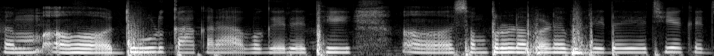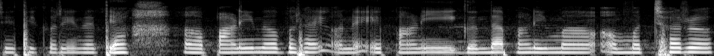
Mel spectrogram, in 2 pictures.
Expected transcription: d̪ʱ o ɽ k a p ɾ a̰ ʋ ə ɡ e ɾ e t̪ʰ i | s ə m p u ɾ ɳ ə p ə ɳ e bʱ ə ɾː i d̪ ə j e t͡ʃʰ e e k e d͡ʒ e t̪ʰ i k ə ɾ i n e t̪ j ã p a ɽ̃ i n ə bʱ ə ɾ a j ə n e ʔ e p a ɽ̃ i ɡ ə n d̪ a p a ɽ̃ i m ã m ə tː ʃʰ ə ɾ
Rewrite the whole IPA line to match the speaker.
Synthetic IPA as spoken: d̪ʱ u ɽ k a k ɾ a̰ ʋ ə ɡ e ɾ e t̪ʰ i | s ə m p u ɾ ɳ ə p ə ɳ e bʱ ə ɾ i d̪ ə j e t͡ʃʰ i e k e d͡ʒ e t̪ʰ i k ə ɾ i n e t̪ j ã p a ɽ̃ i n ə bʱ ə ɾ a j ə n e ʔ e p a ɽ̃ i ɡ ə n d̪ a p a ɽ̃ i m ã m ə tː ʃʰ ə ɾ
